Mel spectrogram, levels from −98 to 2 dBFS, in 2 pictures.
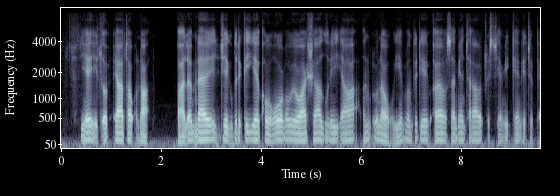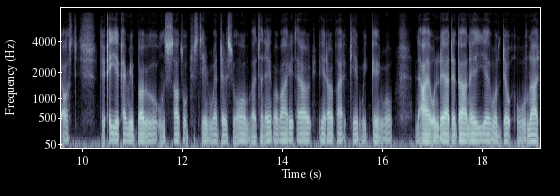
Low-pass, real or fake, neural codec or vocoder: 7.2 kHz; fake; autoencoder, 22.05 kHz, a latent of 192 numbers a frame, VITS, trained on many speakers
